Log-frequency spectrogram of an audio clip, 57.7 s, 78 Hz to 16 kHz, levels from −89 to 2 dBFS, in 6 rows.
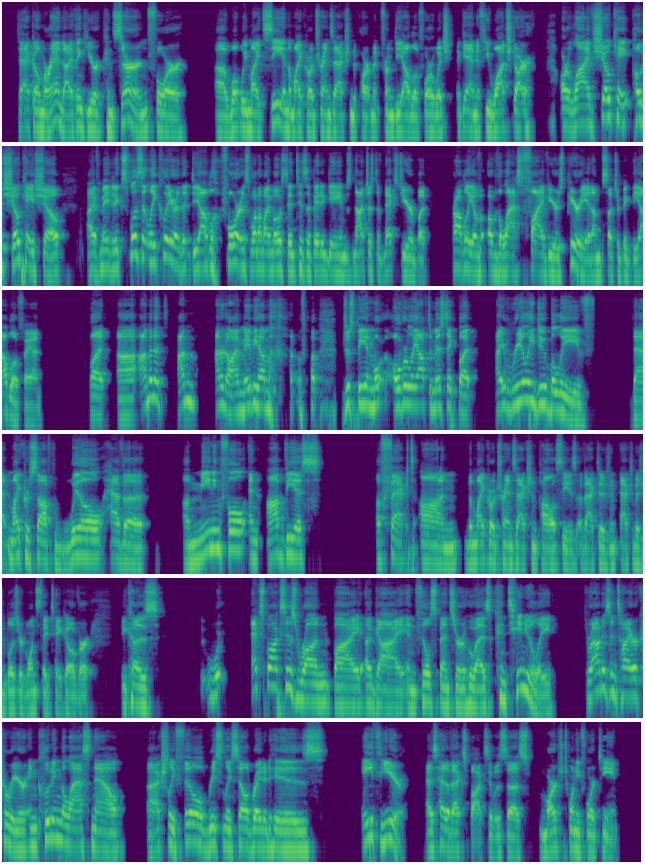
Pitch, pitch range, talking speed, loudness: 135 Hz, 115-170 Hz, 155 wpm, -21 LUFS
